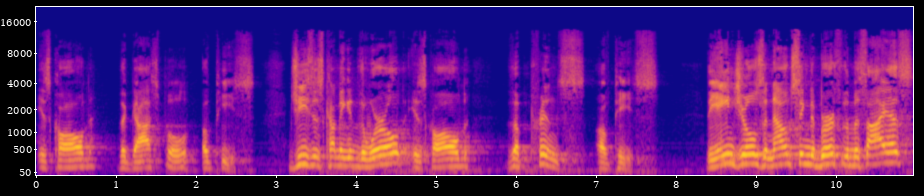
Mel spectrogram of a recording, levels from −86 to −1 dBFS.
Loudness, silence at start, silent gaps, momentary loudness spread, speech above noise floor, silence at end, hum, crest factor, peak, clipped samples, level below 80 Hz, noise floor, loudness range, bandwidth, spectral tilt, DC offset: -17 LUFS; 0 s; none; 15 LU; 43 dB; 0 s; none; 16 dB; -2 dBFS; under 0.1%; -52 dBFS; -61 dBFS; 5 LU; 13.5 kHz; -4 dB/octave; under 0.1%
